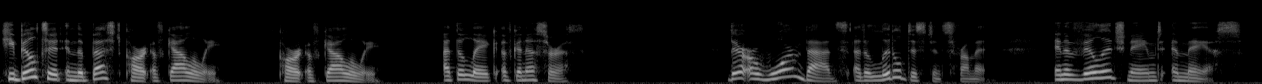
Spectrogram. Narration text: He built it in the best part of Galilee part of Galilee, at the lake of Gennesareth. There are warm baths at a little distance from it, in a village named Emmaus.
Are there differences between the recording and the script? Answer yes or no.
no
